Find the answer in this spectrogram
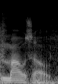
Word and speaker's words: Mousehole: the night in the place called Mouse out because let's face it who doesn't want to stay in a place that is spelled like mouse hole and also send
